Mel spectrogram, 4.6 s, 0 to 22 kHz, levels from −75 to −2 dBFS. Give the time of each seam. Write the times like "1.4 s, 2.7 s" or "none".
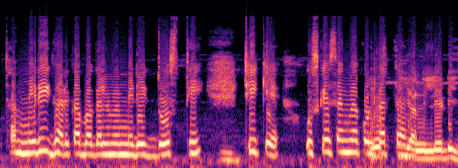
none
